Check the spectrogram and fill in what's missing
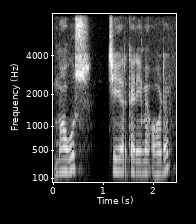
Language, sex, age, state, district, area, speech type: Kashmiri, male, 45-60, Jammu and Kashmir, Srinagar, urban, spontaneous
